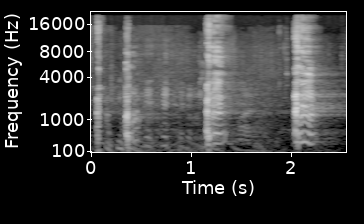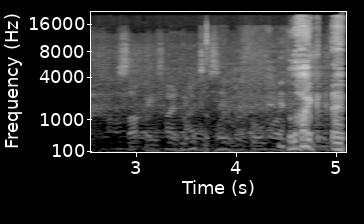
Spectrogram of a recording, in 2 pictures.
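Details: Adult male politician's coughing fit during a parliamentary speech, starting 15 minutes into it: repeated short coughs with throat clearing and strained attempts at speech, temporarily losing his voice; he was later tested for Covid-19.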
